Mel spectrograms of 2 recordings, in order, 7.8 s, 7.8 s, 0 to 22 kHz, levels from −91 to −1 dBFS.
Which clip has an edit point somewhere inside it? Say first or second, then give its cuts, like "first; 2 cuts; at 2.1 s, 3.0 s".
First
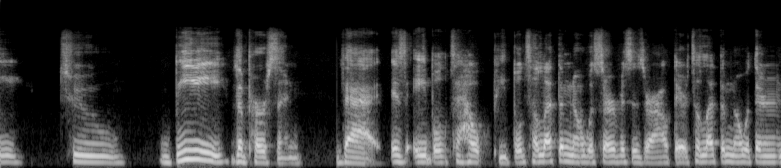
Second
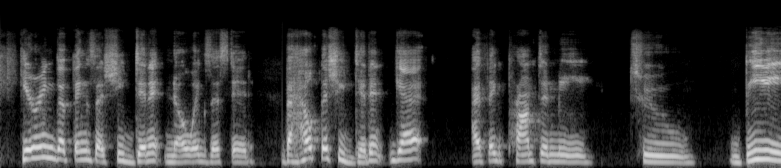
second; 1 cut; at 2.7 s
